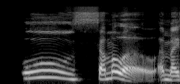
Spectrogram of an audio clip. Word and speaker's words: Szumylo: It's Semmelroth. I always tell people to remember it phonetically. The Z is silent but some are high, some are low. Semmelroth. Ooh, Semmelroth.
